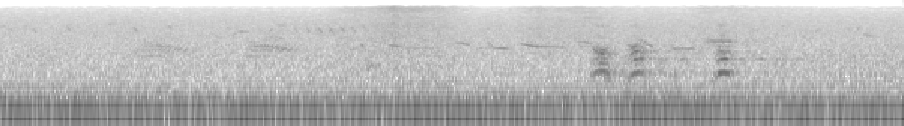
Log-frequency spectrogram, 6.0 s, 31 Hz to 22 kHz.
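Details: Western jackdaw at Landtong Rozenburg, South Holland, the Netherlands, on 27 May 2023, giving a quick run of short, harsh, nasal 'chak' notes near the end, over a steady low rumble of wind.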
